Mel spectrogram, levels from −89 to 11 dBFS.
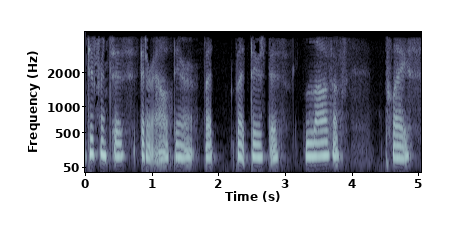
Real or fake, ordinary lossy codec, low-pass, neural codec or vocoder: fake; AAC, 16 kbps; 3.6 kHz; codec, 16 kHz, 8 kbps, FunCodec, trained on Chinese and English, 25 frames a second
